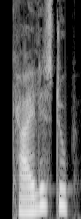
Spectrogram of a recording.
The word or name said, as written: keglestub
